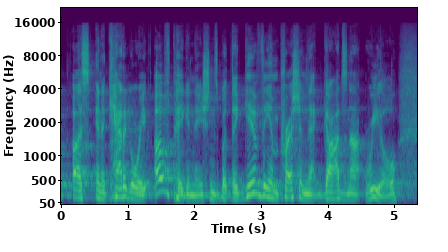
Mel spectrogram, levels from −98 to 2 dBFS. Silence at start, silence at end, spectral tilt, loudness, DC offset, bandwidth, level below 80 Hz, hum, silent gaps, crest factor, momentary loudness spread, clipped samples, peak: 0 s; 0 s; -5 dB/octave; -29 LUFS; under 0.1%; 15.5 kHz; -72 dBFS; none; none; 18 dB; 4 LU; under 0.1%; -12 dBFS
